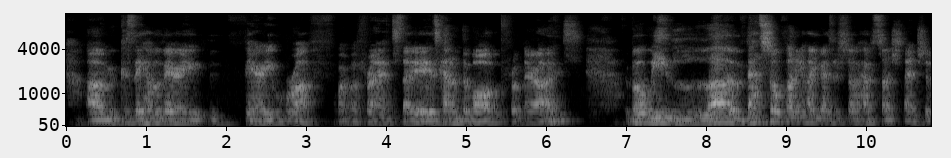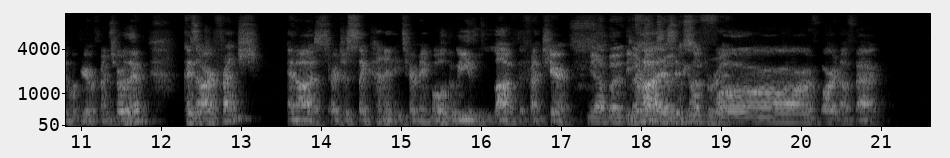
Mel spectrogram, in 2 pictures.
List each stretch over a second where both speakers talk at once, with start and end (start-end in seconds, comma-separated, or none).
17.8-19.1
